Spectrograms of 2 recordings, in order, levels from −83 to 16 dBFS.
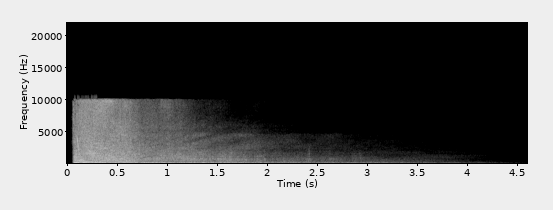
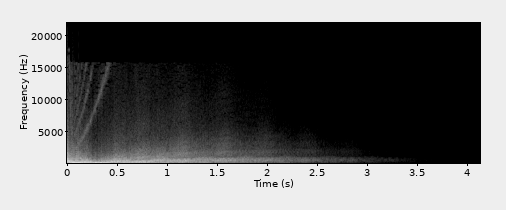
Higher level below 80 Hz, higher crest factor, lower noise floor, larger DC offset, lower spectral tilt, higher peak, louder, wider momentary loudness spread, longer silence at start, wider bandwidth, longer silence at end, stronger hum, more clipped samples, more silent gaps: about the same, -28 dBFS vs -24 dBFS; about the same, 18 dB vs 16 dB; second, -70 dBFS vs -84 dBFS; neither; second, -3 dB/octave vs -10 dB/octave; about the same, 0 dBFS vs 0 dBFS; about the same, -14 LUFS vs -14 LUFS; about the same, 24 LU vs 24 LU; about the same, 0.05 s vs 0 s; about the same, 11 kHz vs 11 kHz; second, 2 s vs 2.3 s; neither; second, under 0.1% vs 0.3%; neither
